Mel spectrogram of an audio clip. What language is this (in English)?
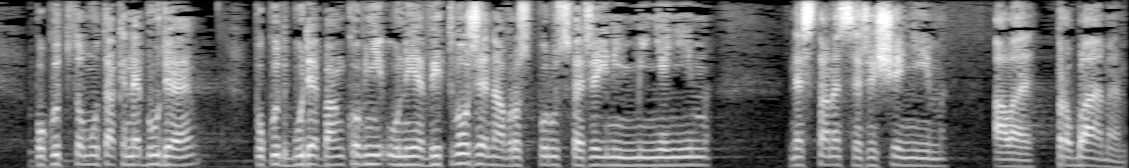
Czech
